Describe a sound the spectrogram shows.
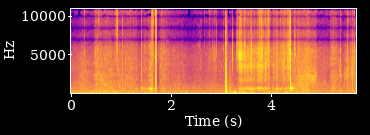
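A metal blade scrapes against a tin can.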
